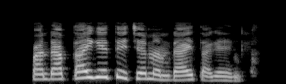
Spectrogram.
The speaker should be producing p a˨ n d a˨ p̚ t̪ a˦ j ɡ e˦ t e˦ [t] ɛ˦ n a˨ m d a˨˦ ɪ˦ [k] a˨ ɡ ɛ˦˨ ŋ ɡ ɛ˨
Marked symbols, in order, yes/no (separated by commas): no, no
